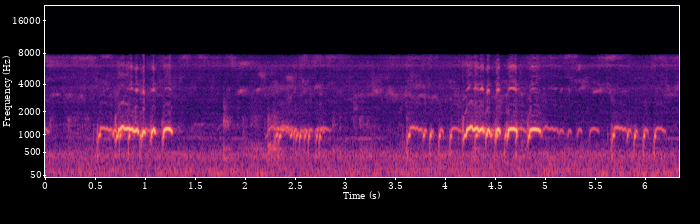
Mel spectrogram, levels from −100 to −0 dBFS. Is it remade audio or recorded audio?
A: remade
